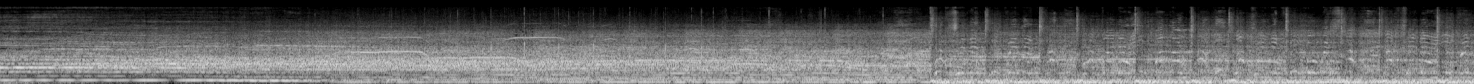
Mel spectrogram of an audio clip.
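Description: Live rock band playing in a large hall, with the crowd cheering over it. The bass and drums drop out at first, a bass line comes back in about three seconds in, and the full band with drums comes back in about nine seconds in.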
